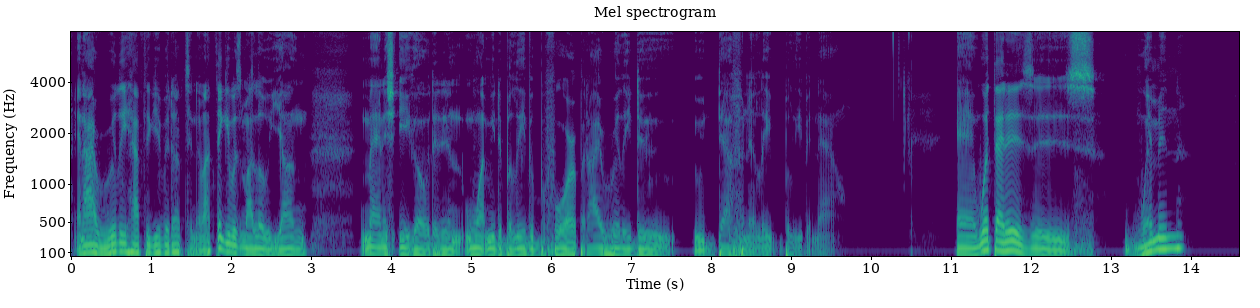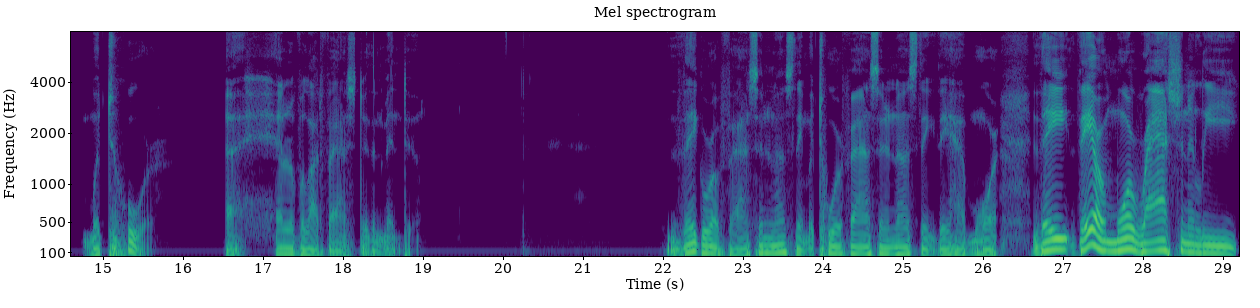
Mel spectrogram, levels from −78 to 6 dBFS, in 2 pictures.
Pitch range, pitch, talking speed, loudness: 80-120 Hz, 100 Hz, 145 wpm, -22 LUFS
